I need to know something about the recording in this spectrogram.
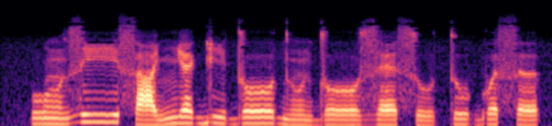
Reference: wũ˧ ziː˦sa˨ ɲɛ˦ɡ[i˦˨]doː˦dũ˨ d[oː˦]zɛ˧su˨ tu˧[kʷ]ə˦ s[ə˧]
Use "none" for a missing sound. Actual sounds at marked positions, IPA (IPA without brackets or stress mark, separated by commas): i˦˨, oː˧, ɡʷ, ə˦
